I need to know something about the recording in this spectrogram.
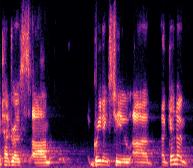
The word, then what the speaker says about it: Tedros: for the question in the correct pronunciation of my name is dr. Ted Rose greetings to you again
